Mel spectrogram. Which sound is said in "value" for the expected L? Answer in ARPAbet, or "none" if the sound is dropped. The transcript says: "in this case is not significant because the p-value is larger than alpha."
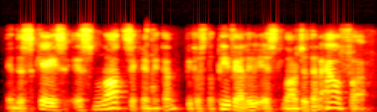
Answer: L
